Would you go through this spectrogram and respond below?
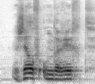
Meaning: self education, self teaching
- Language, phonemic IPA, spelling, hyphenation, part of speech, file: Dutch, /ˈzɛlfˌɔn.də(r).rɪxt/, zelfonderricht, zelf‧on‧der‧richt, noun, Nl-zelfonderricht.ogg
